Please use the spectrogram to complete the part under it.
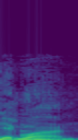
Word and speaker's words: Tiguan: Is it Tiguan? Is that what they pronounce? – Tiguan. – Tiguan.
